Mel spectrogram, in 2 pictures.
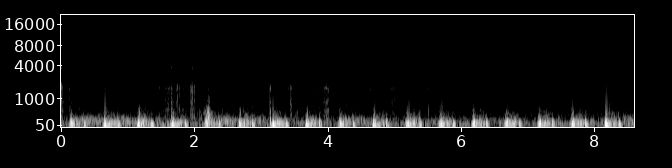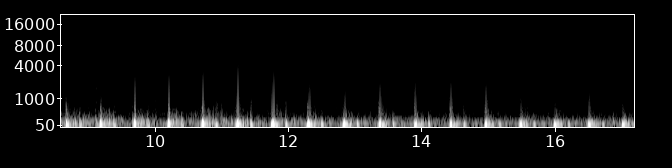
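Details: Heartbeat with arrhythmia induced by gradually increasing compression of the heart: rapid beats near 115 a minute with uneven spacing and varying strength.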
